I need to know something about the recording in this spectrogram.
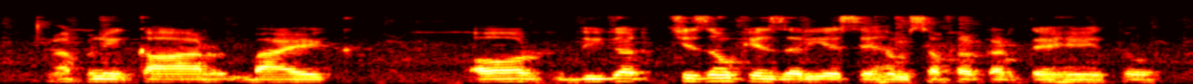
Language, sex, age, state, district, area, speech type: Urdu, male, 30-45, Delhi, South Delhi, urban, spontaneous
